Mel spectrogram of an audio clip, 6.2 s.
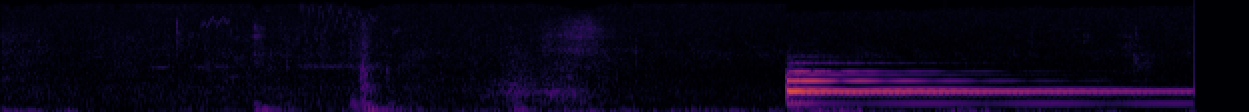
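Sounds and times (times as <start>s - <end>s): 
bell ringing: 3.9s - 6.0s.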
